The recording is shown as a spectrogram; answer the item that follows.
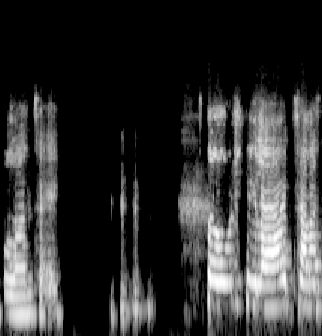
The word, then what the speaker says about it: Volante: with Dr Sandy and today I have Volante hi is that how did I pronounce your name correctly you pronounced it perfectly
